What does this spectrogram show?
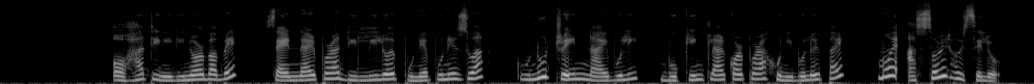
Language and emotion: Assamese, surprised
